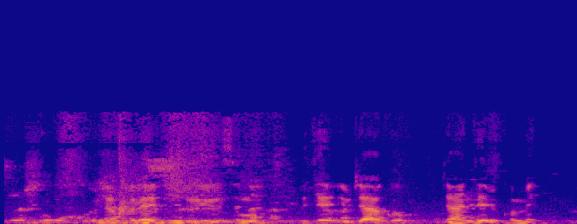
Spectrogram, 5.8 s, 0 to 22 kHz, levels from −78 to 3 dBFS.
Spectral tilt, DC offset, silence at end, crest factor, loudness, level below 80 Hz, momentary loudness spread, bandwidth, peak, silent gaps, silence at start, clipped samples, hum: -6 dB/octave; under 0.1%; 0.3 s; 18 dB; -22 LUFS; -54 dBFS; 14 LU; 11.5 kHz; -4 dBFS; none; 0.05 s; under 0.1%; none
